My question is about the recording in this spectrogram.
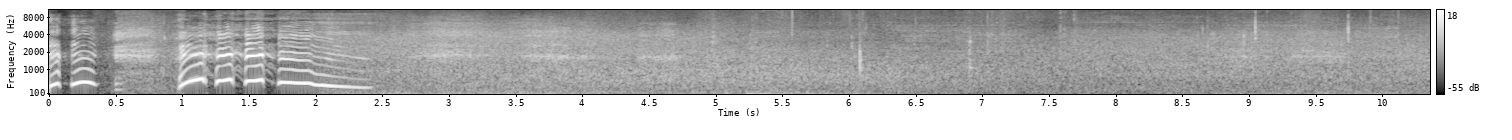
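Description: A man's voice in the first two seconds or so, a short run of high calls falling away at the end, then steady low wind rumble on the microphone with the surf behind it.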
